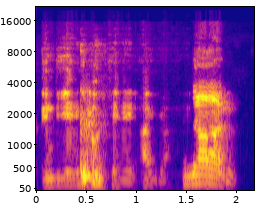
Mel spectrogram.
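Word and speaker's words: naan: okay I got it nonan Nan Nan okay yeah okay not the not the bread that you get it from a great Indian restaurant nonan no n yeah write that down because I've been saying it wrong for years yeah now is there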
